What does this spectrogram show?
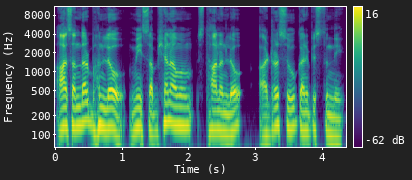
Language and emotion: Telugu, neutral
